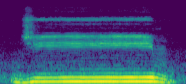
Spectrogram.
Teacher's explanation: জিম আপনার ঠোটের মাঝখান আপনার জিহবা সরি সরি ঠোট না জিহবা আপনার জিহবার মাঝখান উপরের তালুর সাথে একসাথে লাগিয়ে রেখে জিম হরফটি উচ্চারণ করবেন।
